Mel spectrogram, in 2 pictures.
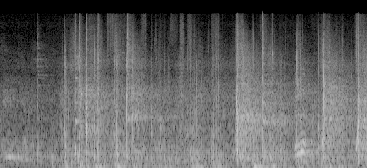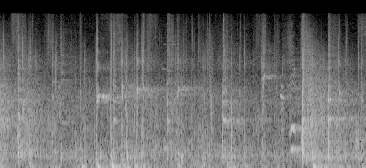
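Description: Shuttlecocks are struck sharply by rackets in quick rallies.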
